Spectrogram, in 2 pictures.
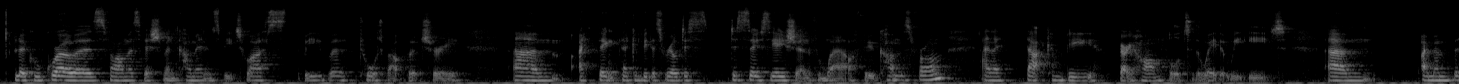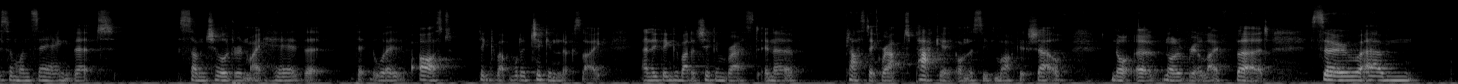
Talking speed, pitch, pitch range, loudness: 190 wpm, 185 Hz, 175-190 Hz, -40 LUFS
